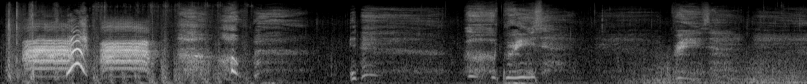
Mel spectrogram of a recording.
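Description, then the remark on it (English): Two loud, harsh crow caws ring out in quick succession, followed by several seconds of quieter, breathy human vocal sounds. “Just a lovely, natural birdie. Just a silly old crow.”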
